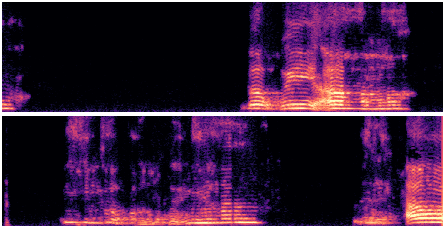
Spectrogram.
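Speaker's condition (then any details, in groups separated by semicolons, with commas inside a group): Cerebral palsy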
